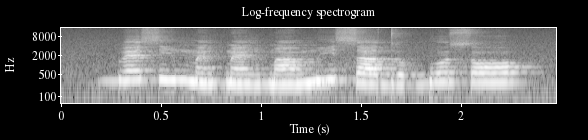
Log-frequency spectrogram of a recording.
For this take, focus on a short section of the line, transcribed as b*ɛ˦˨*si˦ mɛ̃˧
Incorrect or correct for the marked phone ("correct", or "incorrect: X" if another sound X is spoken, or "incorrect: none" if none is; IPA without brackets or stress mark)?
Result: incorrect: ɛ˦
